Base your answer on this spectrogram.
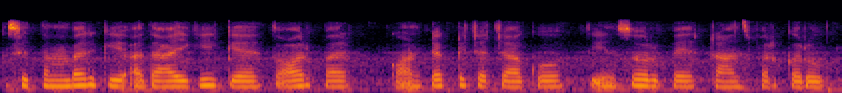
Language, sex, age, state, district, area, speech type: Urdu, female, 18-30, Delhi, Central Delhi, urban, read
